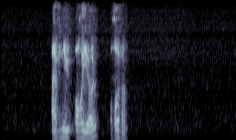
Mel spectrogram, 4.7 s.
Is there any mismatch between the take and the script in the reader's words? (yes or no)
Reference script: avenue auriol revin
no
